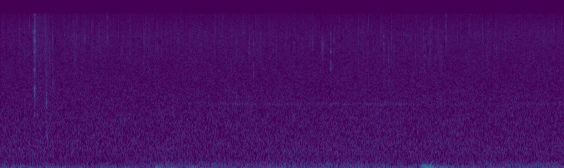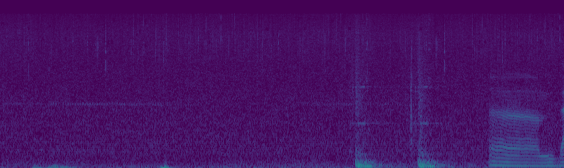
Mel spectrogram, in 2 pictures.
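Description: Steady rain falling in the video game Skyrim, a soft continuous hiss of drops on surfaces with a few brief thumps and a short voiced sound near the end.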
